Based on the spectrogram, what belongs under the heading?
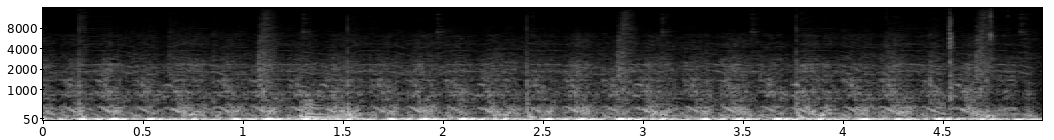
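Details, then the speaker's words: VW Polo with Pierburg 2E carburetor, start attempt: slow labored cranking with uneven dragging beats and no catch; damaged starter motor binding, weak battery making it worse, jumper clamps then connected. "El motor arranque un poco dañado, bastante mal, así que no sé si va a arrancar por el motor arranque que tiene, que se queda el motor frenado."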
